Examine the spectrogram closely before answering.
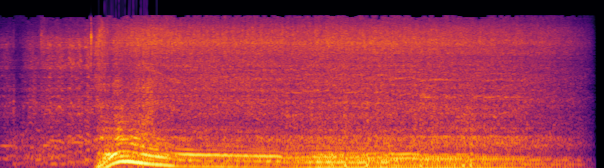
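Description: A car engine fires up about a second in with a sharp rev that drops straight back, then settles into a steady idle that fades out near the end.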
